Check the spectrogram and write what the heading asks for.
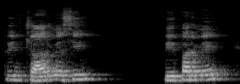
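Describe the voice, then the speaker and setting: An English teacher from Madhya Pradesh, India, speaks in a high, slightly mellow voice, flat and unhurried. In a classroom-style grammar lesson recorded in an echoey room, he poses questions, answers them himself, and repeats the key words.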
